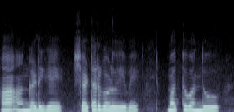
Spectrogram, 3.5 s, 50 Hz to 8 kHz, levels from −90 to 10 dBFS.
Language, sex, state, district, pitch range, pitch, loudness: Kannada, female, Karnataka, Bidar, 235-245 Hz, 240 Hz, -14 LUFS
